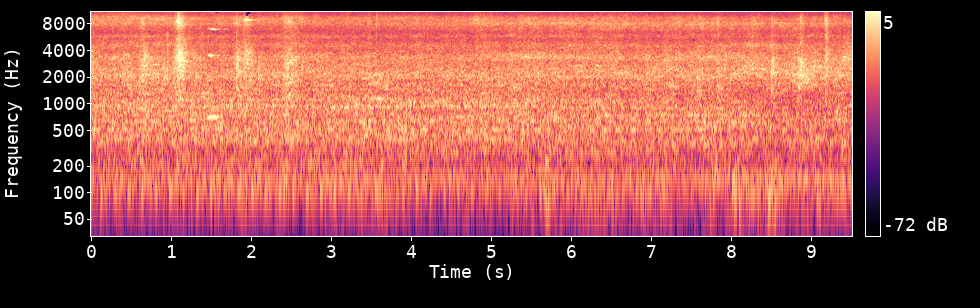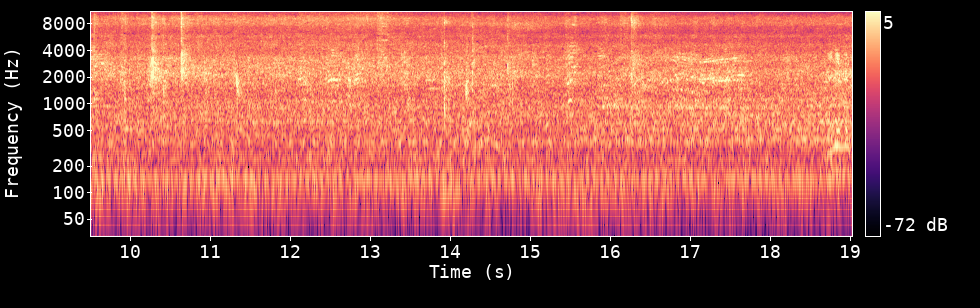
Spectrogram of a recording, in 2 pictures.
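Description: Inside a train just boarded at Thonburi railway station in Bangkok, a steady broadband rumble and hiss of the carriage continues with faint clicks and murmuring voices in the background throughout.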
